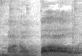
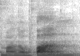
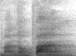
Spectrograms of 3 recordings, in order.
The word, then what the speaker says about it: Manoban: it sounded really weird her last name is actually pronounced as mano ban with an n sound this is because in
